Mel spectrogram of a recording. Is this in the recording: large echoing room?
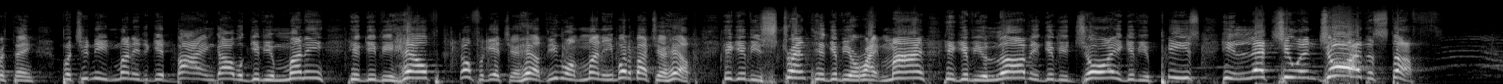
yes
